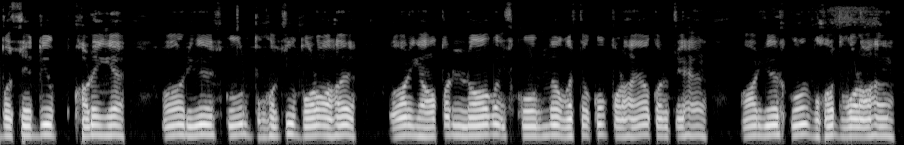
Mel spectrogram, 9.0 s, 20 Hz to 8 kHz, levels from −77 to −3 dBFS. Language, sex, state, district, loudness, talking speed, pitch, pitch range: Hindi, male, Uttar Pradesh, Jyotiba Phule Nagar, -17 LUFS, 185 wpm, 150 Hz, 145-160 Hz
